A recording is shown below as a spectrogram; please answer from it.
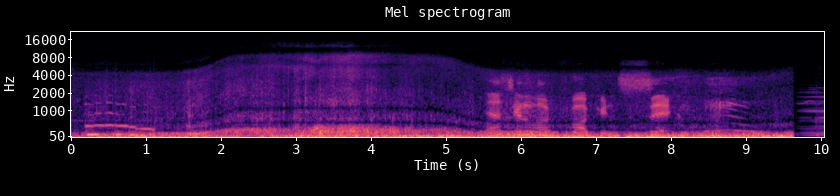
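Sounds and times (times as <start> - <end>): wind rumbling on microphone: 0.0 - 9.7
snowboard sliding over snow: 1.3 - 7.4.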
